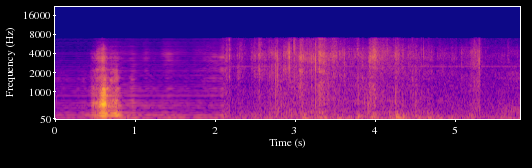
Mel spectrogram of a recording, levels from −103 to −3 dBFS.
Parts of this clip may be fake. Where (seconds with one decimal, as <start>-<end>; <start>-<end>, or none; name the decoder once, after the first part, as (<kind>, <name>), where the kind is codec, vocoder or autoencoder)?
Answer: 0.0-2.1 (vocoder, HiFi-GAN)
